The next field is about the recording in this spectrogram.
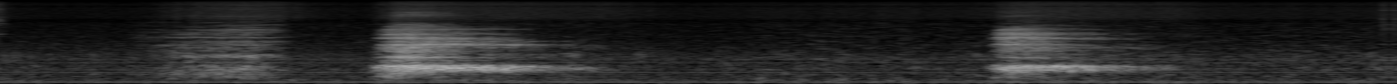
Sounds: Sigh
